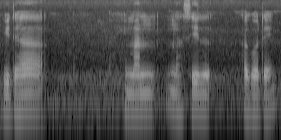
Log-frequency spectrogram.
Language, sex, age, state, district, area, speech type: Assamese, male, 18-30, Assam, Sivasagar, urban, spontaneous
